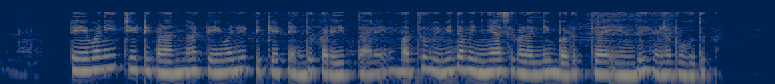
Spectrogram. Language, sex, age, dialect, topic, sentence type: Kannada, female, 31-35, Mysore Kannada, banking, statement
